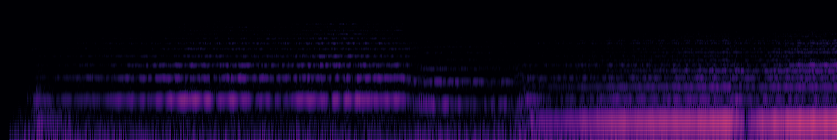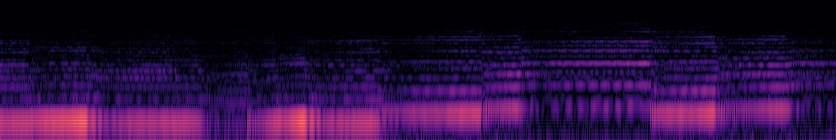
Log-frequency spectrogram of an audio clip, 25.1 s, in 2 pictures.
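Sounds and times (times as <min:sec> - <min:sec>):
cello concerto andante: 0:00.2 - 0:25.1.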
